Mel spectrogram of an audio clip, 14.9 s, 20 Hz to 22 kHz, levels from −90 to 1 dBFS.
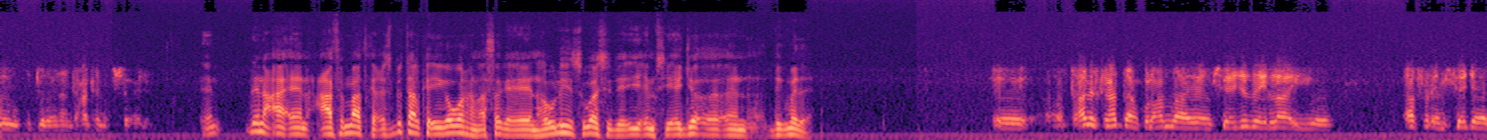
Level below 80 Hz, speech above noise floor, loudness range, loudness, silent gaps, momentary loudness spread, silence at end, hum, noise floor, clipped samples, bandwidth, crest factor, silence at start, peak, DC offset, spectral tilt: -56 dBFS; 28 dB; 7 LU; -20 LUFS; none; 13 LU; 0 s; none; -48 dBFS; under 0.1%; over 20 kHz; 20 dB; 0 s; 0 dBFS; under 0.1%; -5.5 dB/octave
